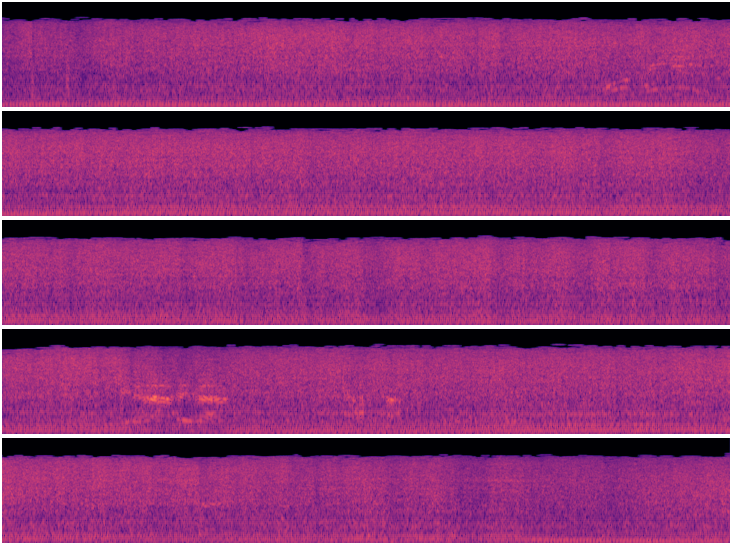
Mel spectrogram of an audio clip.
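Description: Motorboat engine running steadily under way while towing a wakeboarder, with wind and rushing water over it; the engine note shifts slightly near the end.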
